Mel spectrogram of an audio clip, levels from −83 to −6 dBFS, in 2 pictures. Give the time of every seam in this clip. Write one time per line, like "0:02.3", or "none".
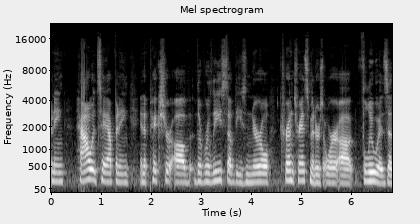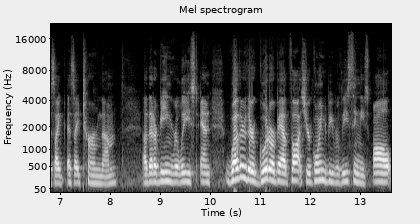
none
